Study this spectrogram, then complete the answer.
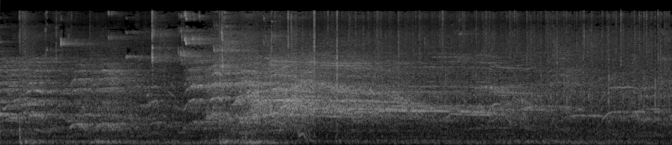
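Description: A crowd cheers loudly in an echoing gym and then fades.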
